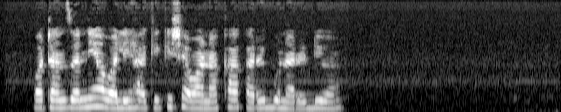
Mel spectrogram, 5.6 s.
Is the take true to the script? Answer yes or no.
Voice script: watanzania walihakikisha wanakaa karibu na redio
yes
